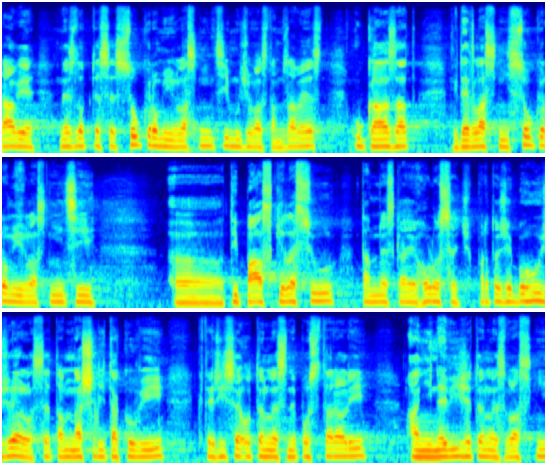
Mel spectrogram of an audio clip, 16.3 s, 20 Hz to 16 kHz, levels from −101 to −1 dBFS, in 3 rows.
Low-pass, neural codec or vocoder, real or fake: 14.4 kHz; none; real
